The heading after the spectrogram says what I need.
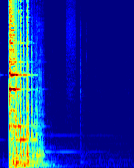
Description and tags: Wine glass falls but doesn't break
AKG condenser microphone M-Audio Delta AP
